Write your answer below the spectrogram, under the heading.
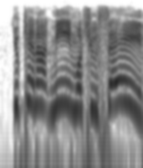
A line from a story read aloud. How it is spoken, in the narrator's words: shrieked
